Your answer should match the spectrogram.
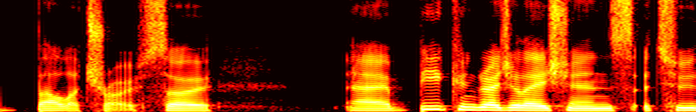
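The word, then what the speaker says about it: Balatro: Uh I for whatever reason thought it was Batro or you know Bal was it yeah I think Baltatro was where I was sort of heading towards in the pronunciation but apparently that is incorrect and it is Baltatro.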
